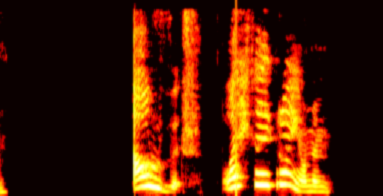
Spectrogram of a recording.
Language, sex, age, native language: Icelandic, male, 11, Icelandic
